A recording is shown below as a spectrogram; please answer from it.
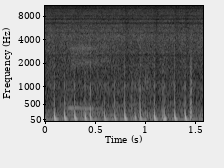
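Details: Crown CSC-850F stereo at full volume, microphones in front of the speaker: low rapid thumping about nine beats a second, steady throughout; one channel outputs unwanted noise, cause suspected, unconfirmed.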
